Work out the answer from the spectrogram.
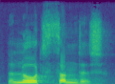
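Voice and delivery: loud, slow proclamation; declamatory scripture reading. Real, not acted. Preacher reading Joel out to the congregation, loud slow declamation. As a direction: proclaim it slowly and forcefully.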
